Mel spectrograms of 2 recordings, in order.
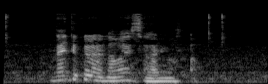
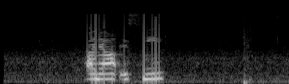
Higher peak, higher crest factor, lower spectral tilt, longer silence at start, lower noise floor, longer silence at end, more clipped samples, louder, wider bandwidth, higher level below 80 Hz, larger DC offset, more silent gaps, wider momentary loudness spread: second, -10 dBFS vs -6 dBFS; about the same, 18 dB vs 18 dB; about the same, -6 dB/octave vs -6.5 dB/octave; second, 0.05 s vs 0.85 s; about the same, -47 dBFS vs -49 dBFS; second, 0 s vs 0.4 s; neither; second, -25 LUFS vs -19 LUFS; about the same, 11.5 kHz vs 11.5 kHz; second, -56 dBFS vs -46 dBFS; neither; neither; second, 21 LU vs 25 LU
